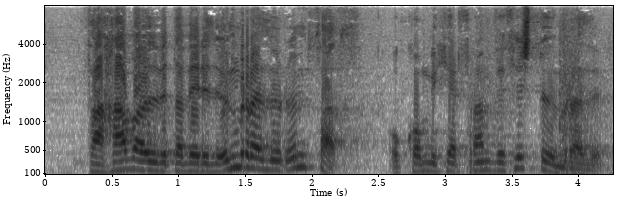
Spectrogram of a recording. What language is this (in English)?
Icelandic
